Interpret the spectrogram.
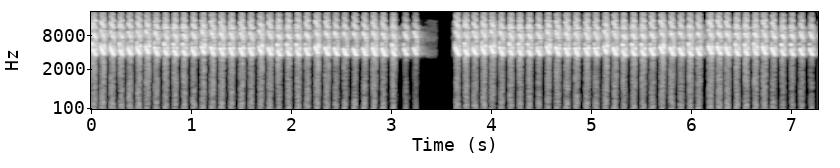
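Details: Cililin 'tembakan' song of a Javan prinia for training caged birds: a long, machine-gun series of high, metallic chirps, about three to four a second, broken once by a short gap before resuming.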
